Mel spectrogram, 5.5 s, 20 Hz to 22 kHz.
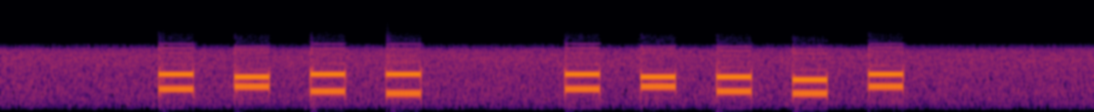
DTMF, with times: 0.8-2.1 9063
2.8-4.5 9051#

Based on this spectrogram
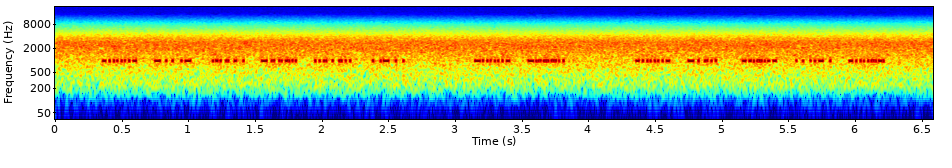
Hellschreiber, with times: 0.3-2.6 OM7RXT
3.1-3.8 DE
4.3-6.2 OK0JG

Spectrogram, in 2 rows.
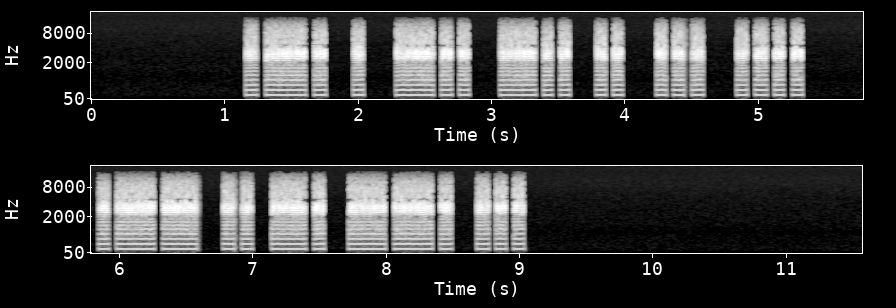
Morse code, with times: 1.2-5.3 REDDISH
5.8-9.0 WINGS

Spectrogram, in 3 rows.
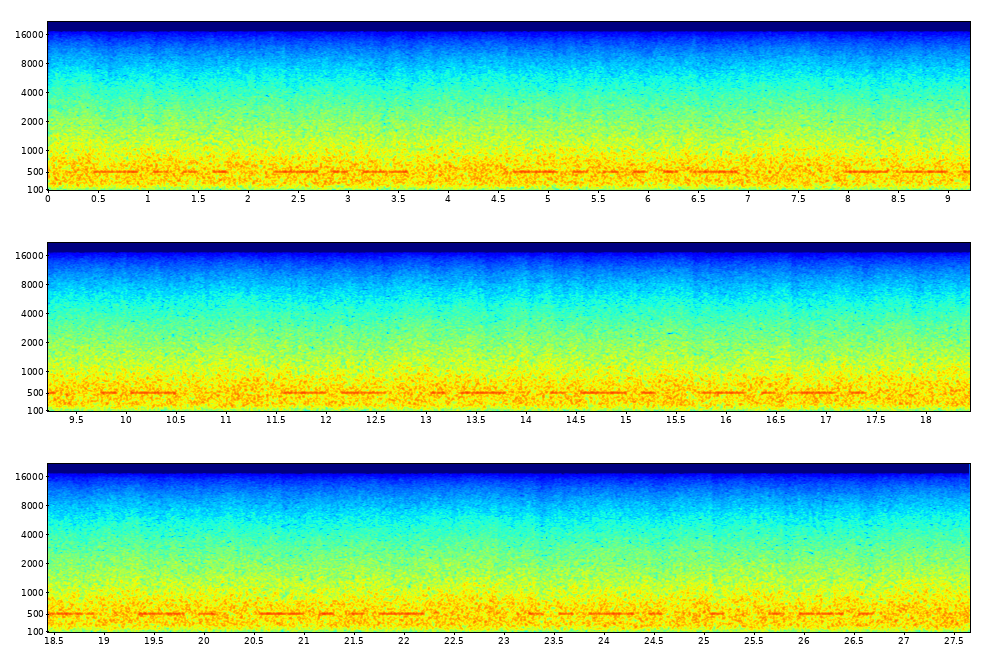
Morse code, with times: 0.4-3.6 BK
4.6-6.9 -
7.9-10.5 GA
11.5-17.4 MARC
18.4-22.2 TNX
23.2-26.7 FER

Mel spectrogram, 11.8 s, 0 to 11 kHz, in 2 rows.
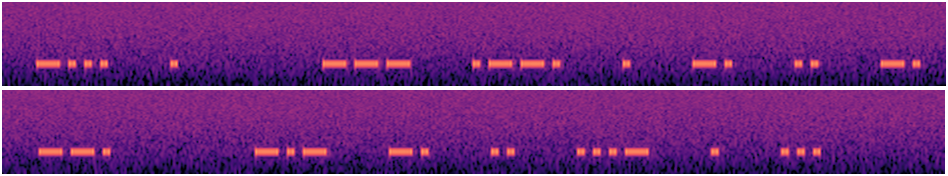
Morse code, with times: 0.2-1.1 BE
2.0-6.6 OPENING
7.5-11.0 KNIVES

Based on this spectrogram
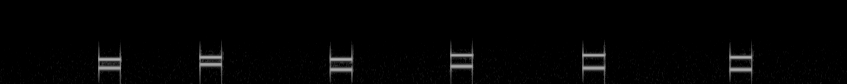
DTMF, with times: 1.0-1.2 4
2.0-2.2 0
3.3-3.5 1
4.5-4.7 9
5.8-6.0 6
7.3-7.5 2

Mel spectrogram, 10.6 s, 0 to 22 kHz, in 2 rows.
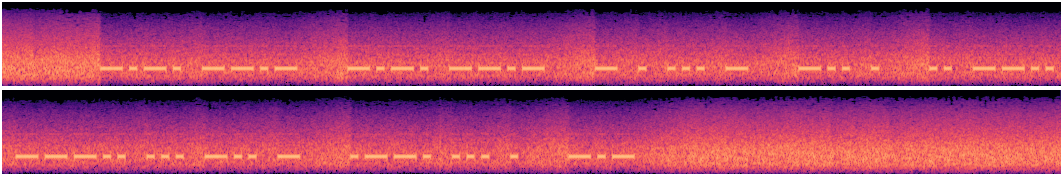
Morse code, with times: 0.5-1.5 CQ
1.7-2.7 CQ
3.0-3.7 TEST
4.0-4.4 DE
4.6-6.8 IZ8SDT
7.0-7.9 PSE
8.1-8.5 K

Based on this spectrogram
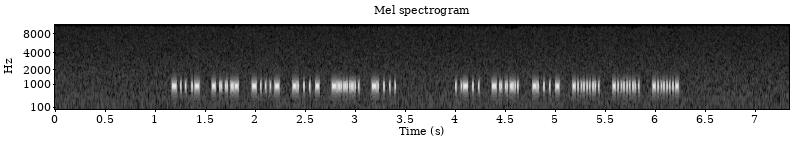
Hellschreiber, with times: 1.2-3.4 MANUEL
4.0-6.2 TRUCCO

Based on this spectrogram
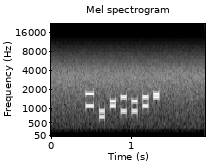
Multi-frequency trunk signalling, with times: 0.4-0.5 KP
0.6-1.2 16859
1.3-1.4 ST

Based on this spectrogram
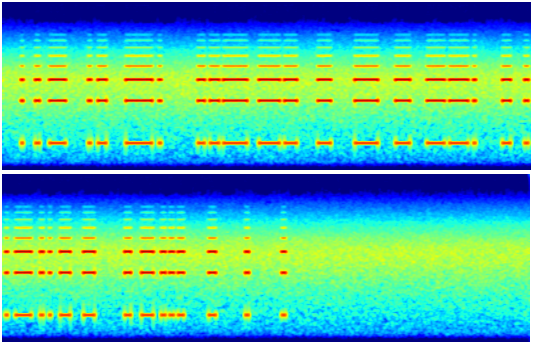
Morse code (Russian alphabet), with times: none

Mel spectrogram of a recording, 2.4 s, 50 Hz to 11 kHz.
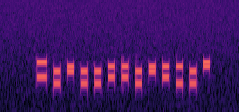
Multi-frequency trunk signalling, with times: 0.4-0.5 KP
0.5-2.0 50559950985
2.0-2.1 ST

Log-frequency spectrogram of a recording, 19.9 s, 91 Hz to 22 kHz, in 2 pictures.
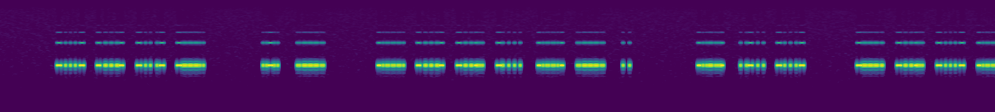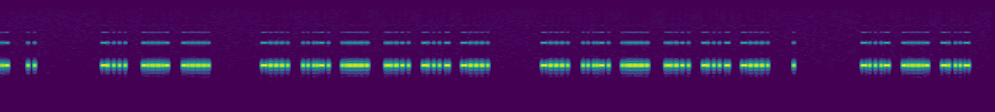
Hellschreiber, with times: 0.6-2.1 NAME
2.6-3.3 IS
3.8-6.5 CARLOS,
7.0-8.1 QTH
8.6-10.5 BRNO,
11.0-12.1 LOC
12.6-14.9 PJ37UP
15.4-18.1 PJ37UP.
18.6-19.7 HOW

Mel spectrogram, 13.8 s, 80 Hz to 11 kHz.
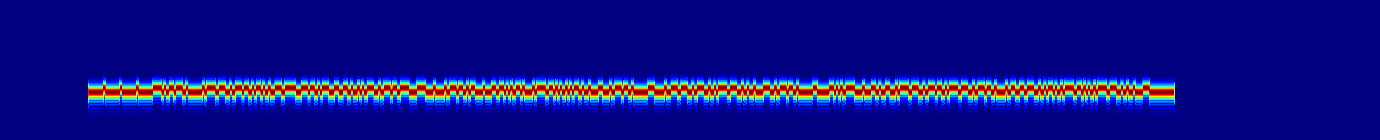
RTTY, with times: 2.0-2.4 EN
2.5-3.0 DAT
3.2-3.8 ZIJN
4.0-4.5 OOK
4.7-6.1 BURGERS:
6.3-7.8 MANNEN,
8.0-9.3 VROUWEN
9.4-9.8 EN
9.9-11.6 KINDEREN.

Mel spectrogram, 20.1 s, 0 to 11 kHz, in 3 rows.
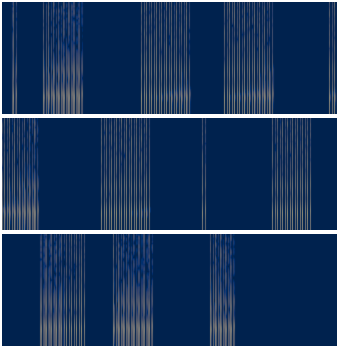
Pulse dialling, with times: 0.2-0.3 1
0.8-1.6 8
2.8-3.8 0
4.5-5.5 0
6.6-7.5 9
8.7-9.7 0
10.7-10.8 1
12.1-12.9 8
14.2-15.1 9
15.6-16.4 8
17.6-18.1 5

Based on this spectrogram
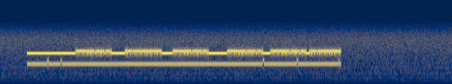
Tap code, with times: none

